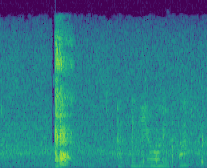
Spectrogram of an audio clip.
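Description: A single short cough close to the microphone, followed by faint brief voice sounds; the coughing child is most likely the toddler right at the camera.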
